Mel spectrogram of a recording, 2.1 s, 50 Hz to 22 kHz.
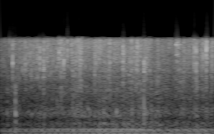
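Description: Jeep Cherokee XJ's 4.0-litre inline-six running steadily at low revs as the Jeep crawls through rocks and brush, with scattered short clicks over it.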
